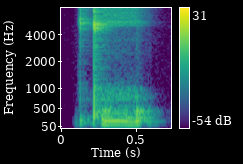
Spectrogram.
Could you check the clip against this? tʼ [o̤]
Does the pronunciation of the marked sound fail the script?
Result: no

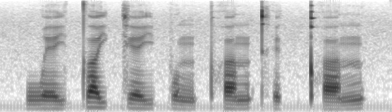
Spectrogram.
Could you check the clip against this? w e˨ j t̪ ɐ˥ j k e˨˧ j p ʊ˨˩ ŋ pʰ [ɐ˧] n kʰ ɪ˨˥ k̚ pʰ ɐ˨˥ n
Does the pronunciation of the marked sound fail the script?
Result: no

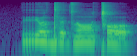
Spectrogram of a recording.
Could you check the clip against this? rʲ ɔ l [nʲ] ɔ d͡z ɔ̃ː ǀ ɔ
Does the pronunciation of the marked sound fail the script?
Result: yes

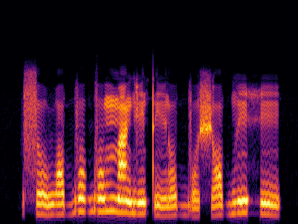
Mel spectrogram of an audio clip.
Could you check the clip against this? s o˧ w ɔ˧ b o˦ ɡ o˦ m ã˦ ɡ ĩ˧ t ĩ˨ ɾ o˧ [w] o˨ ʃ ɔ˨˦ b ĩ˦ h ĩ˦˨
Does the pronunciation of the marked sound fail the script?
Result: yes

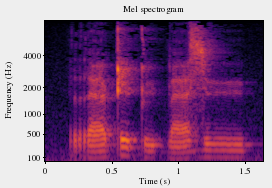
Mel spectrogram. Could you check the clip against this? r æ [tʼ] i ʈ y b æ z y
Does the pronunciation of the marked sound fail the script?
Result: yes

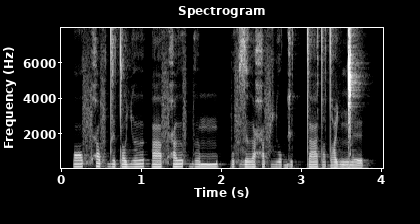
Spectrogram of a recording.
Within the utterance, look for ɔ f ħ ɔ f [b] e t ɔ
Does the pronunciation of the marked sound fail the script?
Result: yes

